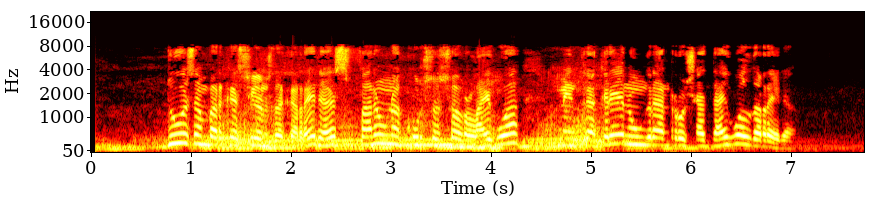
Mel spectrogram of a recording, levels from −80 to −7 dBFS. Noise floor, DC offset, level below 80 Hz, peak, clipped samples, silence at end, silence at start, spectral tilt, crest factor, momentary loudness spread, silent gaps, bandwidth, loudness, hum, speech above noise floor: -46 dBFS; under 0.1%; -40 dBFS; 0 dBFS; under 0.1%; 0.7 s; 0.05 s; -5 dB/octave; 12 dB; 8 LU; none; 8.8 kHz; -12 LUFS; none; 34 dB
